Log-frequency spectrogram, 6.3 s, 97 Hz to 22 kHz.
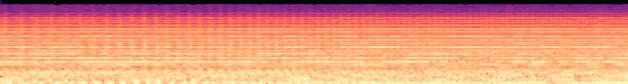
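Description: Black MIDI played on a synthesized piano soundfont (Khor Keys 3) with added reverb: a dense cluster of many notes held at once, over a very fast rattling repetition in the low notes, loud and steady.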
